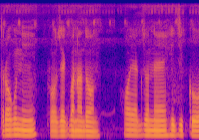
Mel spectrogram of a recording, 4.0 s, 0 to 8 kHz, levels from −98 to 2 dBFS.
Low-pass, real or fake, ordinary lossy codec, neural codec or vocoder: 7.2 kHz; real; none; none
